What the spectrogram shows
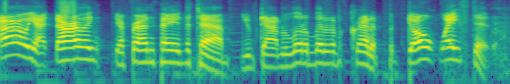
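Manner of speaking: very high, very loud, shrill gnome barmaid voice. Voicing the gnome barmaid telling a player the tab was paid: gnome barmaid voice. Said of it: "She looks up, she goes".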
